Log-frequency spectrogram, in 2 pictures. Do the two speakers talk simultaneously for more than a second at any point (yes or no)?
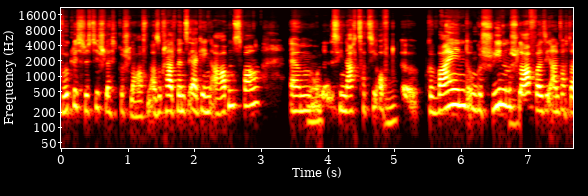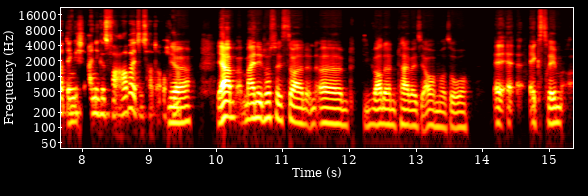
no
